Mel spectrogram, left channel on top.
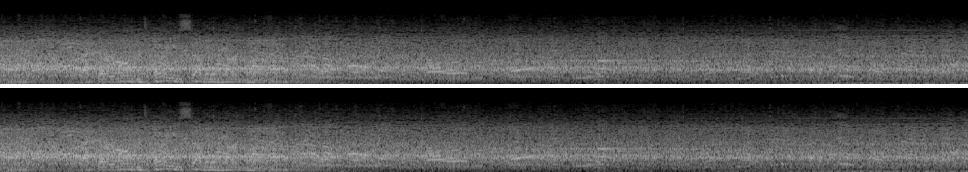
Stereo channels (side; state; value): both; identical; correlation 1.00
